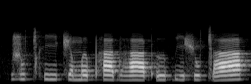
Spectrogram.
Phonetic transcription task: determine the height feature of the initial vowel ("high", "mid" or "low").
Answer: high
